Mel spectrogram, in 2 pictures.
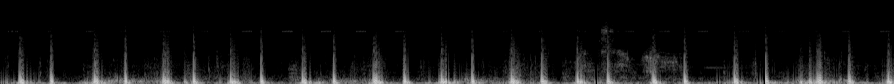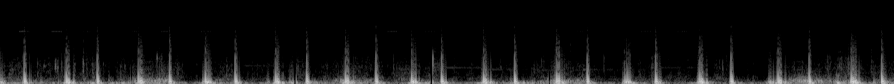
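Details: ASMR recording of a person's own heartbeat made for sleep: steady, regular low thumping at about 80 beats a minute with faint background hum; normal resting heartbeat.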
